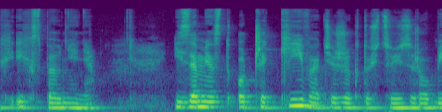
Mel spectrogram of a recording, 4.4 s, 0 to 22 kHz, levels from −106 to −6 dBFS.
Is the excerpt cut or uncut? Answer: uncut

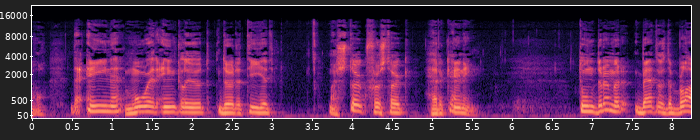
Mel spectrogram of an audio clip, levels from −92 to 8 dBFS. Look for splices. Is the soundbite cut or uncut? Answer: cut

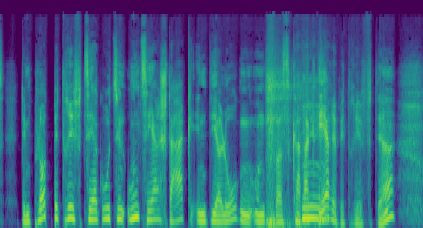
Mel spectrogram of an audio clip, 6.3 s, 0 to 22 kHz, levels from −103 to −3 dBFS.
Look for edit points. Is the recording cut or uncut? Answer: uncut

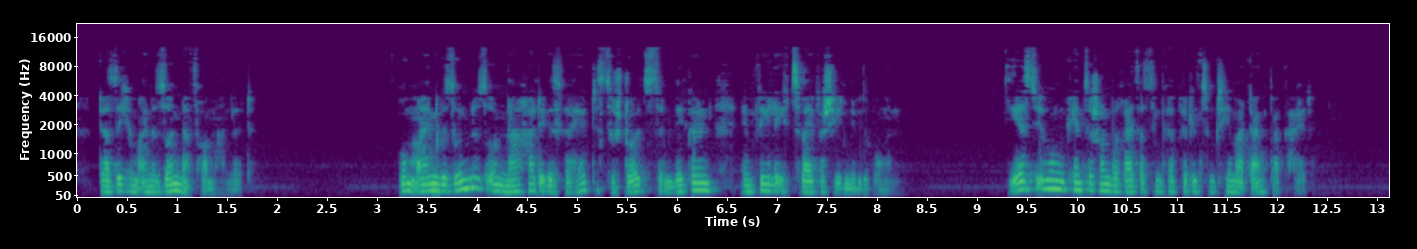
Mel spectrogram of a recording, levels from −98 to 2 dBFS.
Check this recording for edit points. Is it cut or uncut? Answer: uncut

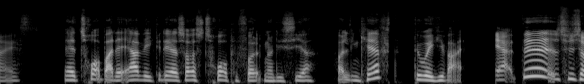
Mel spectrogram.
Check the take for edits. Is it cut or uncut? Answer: cut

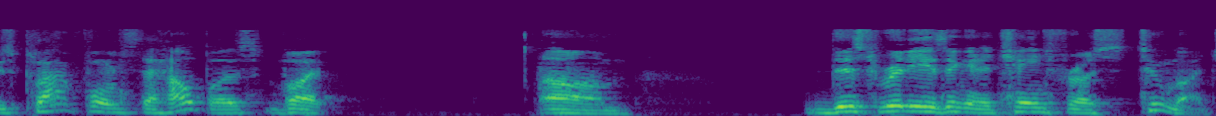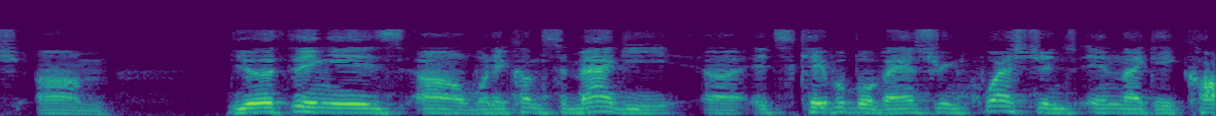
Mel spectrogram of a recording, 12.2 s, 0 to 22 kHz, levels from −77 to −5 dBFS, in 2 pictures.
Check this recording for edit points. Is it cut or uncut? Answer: uncut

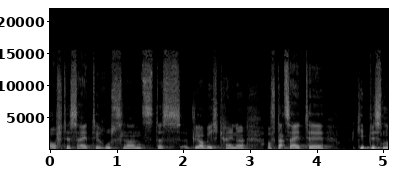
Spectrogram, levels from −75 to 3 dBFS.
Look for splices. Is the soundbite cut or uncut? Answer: cut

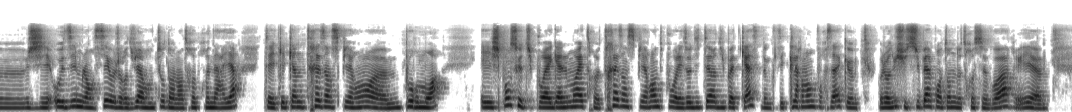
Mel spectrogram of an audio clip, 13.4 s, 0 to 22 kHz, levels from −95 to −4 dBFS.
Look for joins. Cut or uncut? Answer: cut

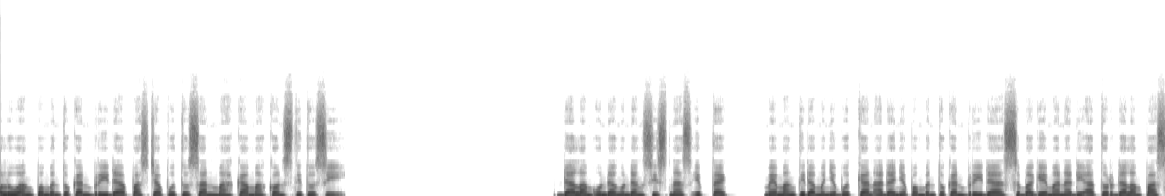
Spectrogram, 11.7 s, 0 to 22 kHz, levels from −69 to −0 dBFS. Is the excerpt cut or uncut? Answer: uncut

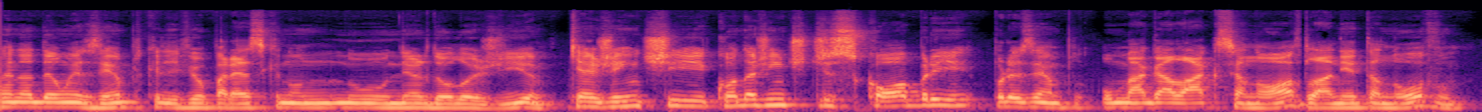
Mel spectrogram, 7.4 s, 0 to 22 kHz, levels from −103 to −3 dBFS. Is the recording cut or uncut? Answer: cut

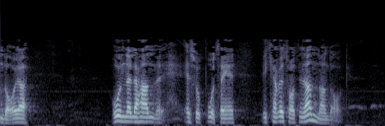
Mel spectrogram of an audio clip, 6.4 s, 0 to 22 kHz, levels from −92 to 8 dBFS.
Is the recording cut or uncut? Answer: uncut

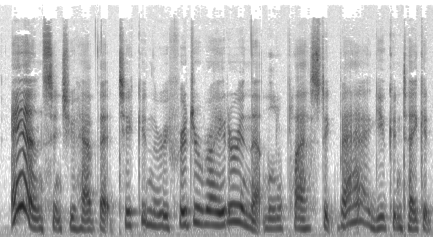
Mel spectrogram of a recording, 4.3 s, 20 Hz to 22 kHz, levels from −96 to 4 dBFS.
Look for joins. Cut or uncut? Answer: uncut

